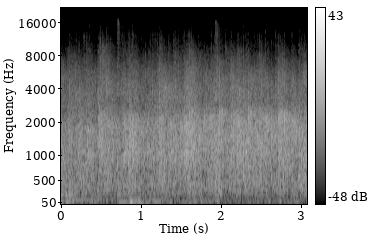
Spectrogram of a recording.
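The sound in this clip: Studio audience applause for a woman being thanked for her social media work, an even wash of clapping held steadily at moderate volume throughout.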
